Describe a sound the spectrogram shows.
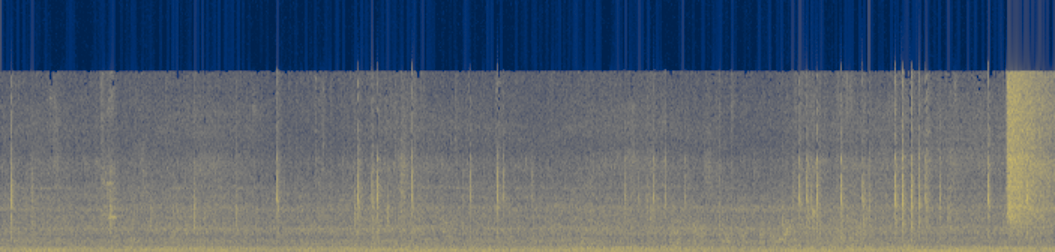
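Loose panels on a bus rattle and click over the road.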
